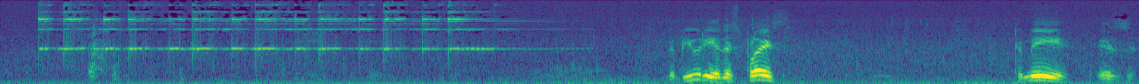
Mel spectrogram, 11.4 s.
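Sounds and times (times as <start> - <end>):
handheld bell ringing: 0.4 - 6.1
speech: 6.7 - 7.9, 10.2 - 11.3.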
